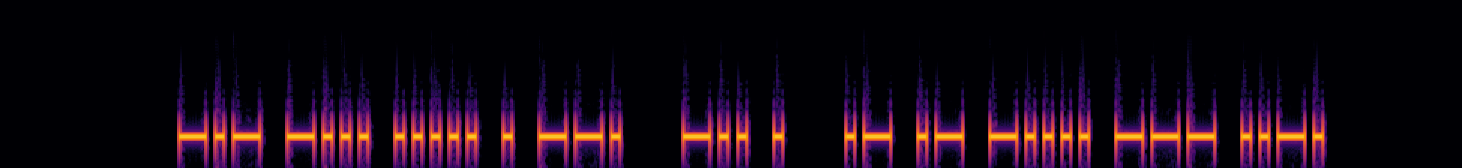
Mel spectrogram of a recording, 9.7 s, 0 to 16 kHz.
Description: Morse code, heard as a keyed tone, about 20 wpm, 700 Hz. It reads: KB5EG DE AA6OF
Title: USA Callsign DE Callsign - 5 Characters - 20wpm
